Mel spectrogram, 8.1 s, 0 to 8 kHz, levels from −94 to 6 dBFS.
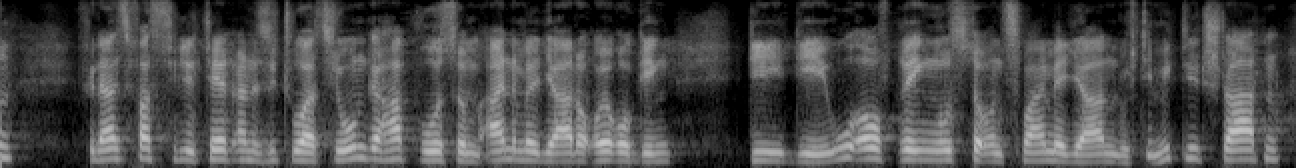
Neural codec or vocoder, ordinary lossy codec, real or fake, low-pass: codec, 16 kHz, 2 kbps, FunCodec, trained on Chinese and English, 25 frames a second; none; fake; none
